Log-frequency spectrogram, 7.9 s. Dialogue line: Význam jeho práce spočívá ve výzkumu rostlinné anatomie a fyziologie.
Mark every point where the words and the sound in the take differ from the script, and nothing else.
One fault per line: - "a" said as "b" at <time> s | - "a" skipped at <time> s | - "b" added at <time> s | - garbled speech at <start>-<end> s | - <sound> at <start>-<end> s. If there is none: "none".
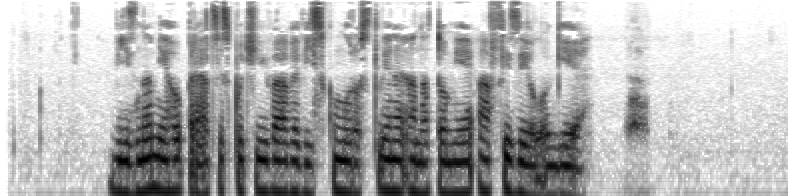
- bark at 6.2-6.5 s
